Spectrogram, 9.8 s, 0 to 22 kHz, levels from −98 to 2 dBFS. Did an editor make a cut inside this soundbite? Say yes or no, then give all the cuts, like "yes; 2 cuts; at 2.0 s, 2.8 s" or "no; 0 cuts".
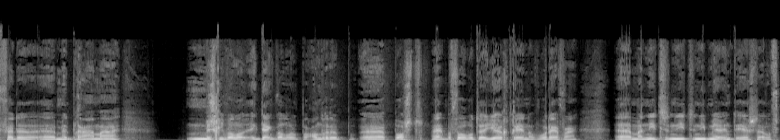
no; 0 cuts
